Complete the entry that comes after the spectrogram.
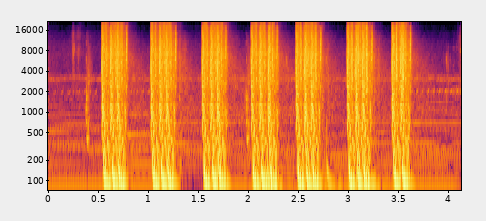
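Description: Heavy gunfire from a firearm in the shooter game Stalcraft, loud and close, fired in seven evenly spaced short bursts about half a second apart with deep booming impacts.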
